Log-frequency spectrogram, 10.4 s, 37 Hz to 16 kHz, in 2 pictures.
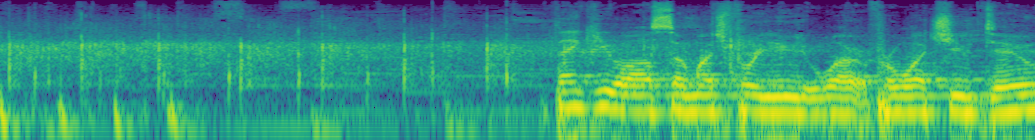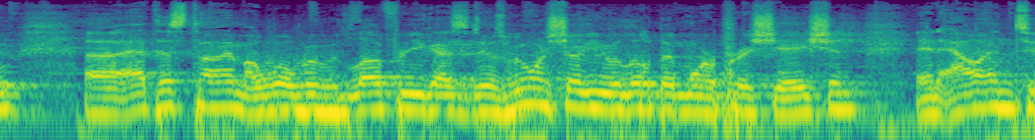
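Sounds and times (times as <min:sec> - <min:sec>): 
audience applause: 0:00.0 - 0:03.1
speech: 0:02.8 - 0:10.3.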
